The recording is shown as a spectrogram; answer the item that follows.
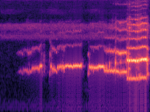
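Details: Female red junglefowl calling, used as a lure to attract males and other females: drawn-out, slightly nasal mid-pitched notes in three rising segments, ending in a quick burst of harsher rapid notes.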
